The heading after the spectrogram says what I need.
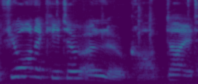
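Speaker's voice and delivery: funny fake British accent, high and swooping. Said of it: "That's his fake British accent".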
